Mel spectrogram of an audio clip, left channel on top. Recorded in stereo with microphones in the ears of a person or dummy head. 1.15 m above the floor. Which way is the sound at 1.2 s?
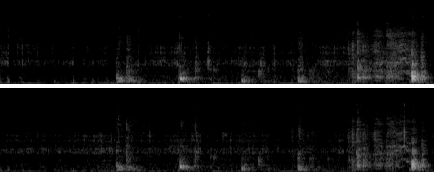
45° right (ahead or behind).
